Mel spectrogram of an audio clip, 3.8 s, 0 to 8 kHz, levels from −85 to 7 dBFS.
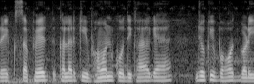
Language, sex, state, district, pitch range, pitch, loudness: Hindi, male, Uttar Pradesh, Lucknow, 125-135 Hz, 130 Hz, -18 LUFS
